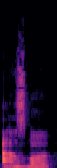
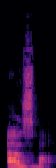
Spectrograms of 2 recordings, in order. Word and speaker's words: asthma: And in this last word, asthma, the TH is actually pronounced as a Z. Asthma.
